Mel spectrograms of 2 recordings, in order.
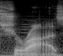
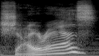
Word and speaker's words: Shiraz: Like if you've never heard of like Shiraz, you wouldn't know by looking at it that it's pronounced Shiraz. You'd be like Shyaz.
